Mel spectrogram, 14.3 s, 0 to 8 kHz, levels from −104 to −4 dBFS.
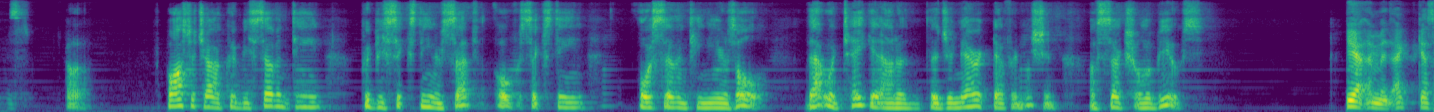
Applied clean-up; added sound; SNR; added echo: neural mask model DeepFilterNet 3.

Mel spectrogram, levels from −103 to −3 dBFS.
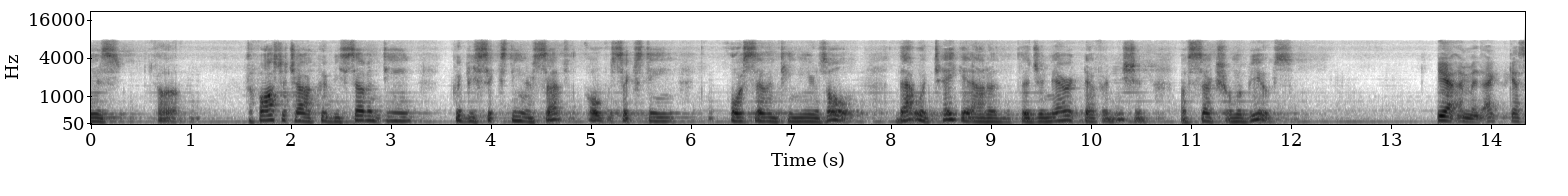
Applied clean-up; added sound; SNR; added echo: neural separator model SepFormer DNS4.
